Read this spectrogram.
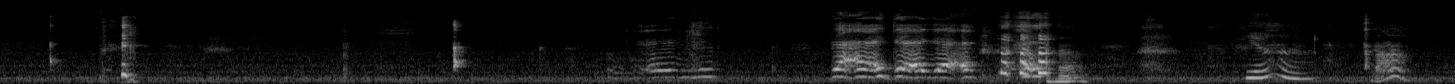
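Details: Infant just woken from a nap with hiccups: sharp, brief hiccup clicks at irregular intervals between soft babbling and coos, adult talk in the room.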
